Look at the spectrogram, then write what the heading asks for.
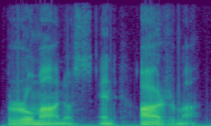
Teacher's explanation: The Romans trilled their letter R and even described this as the dog letter because it sounded like a dog when it growls.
